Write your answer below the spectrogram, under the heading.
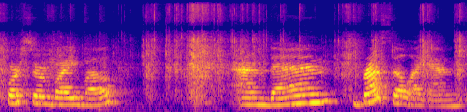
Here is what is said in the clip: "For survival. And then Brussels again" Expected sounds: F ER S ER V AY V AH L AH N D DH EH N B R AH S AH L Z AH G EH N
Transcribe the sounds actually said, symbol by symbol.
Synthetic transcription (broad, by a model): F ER S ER V AY V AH L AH N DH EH N B R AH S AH L AH G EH N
